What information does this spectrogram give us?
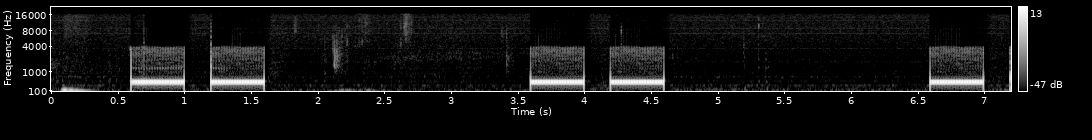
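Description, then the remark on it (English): A telephone ringing tone from a call to McGee's Bakery sounds in steady double pulses, two short buzzy tones, a pause, then two more, repeating clearly and fairly loud over a quiet line with no one talking. “Let's phone him just now.”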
